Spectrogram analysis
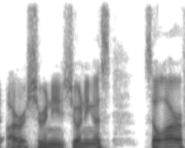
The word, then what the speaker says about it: Ara Shirinian: very special interview with Ara Shirinian. Am I getting your name right, correct? You know what, that's the first time I actually heard you pronounce my whole name, and it's exactly correct.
